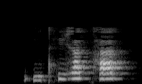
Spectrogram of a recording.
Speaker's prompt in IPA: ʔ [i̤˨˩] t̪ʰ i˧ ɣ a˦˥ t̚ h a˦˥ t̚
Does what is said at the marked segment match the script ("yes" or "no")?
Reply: yes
